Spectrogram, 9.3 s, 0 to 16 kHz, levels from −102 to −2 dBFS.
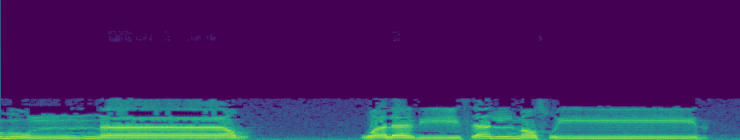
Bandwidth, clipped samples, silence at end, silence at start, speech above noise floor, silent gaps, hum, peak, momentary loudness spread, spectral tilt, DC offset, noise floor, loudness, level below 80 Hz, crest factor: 4.9 kHz; under 0.1%; 0.4 s; 0 s; 31 dB; none; none; 0 dBFS; 9 LU; -12 dB/octave; under 0.1%; -47 dBFS; -15 LUFS; -54 dBFS; 16 dB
